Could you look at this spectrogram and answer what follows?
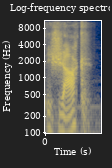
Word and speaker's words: Jack: uh uh well then his name is not Jack it's jaac oh okay but it's still spelled like Jack it's still spelled like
